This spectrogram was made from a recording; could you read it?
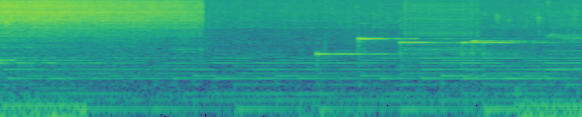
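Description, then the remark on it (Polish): Steady sizzling of small spoon-formed pancakes of rice flour batter with wild strawberries frying in a pan greased with coconut oil, loud for the first two seconds, then quieter with a few faint ringing tones and no talking. “Formuję łyżką niewielkie placki i smażę na wysmarowanej olejem kokosowym patelni.”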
